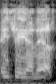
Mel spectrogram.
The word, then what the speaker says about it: Hans: It's H-A-N-S, but it rhymes with chance.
